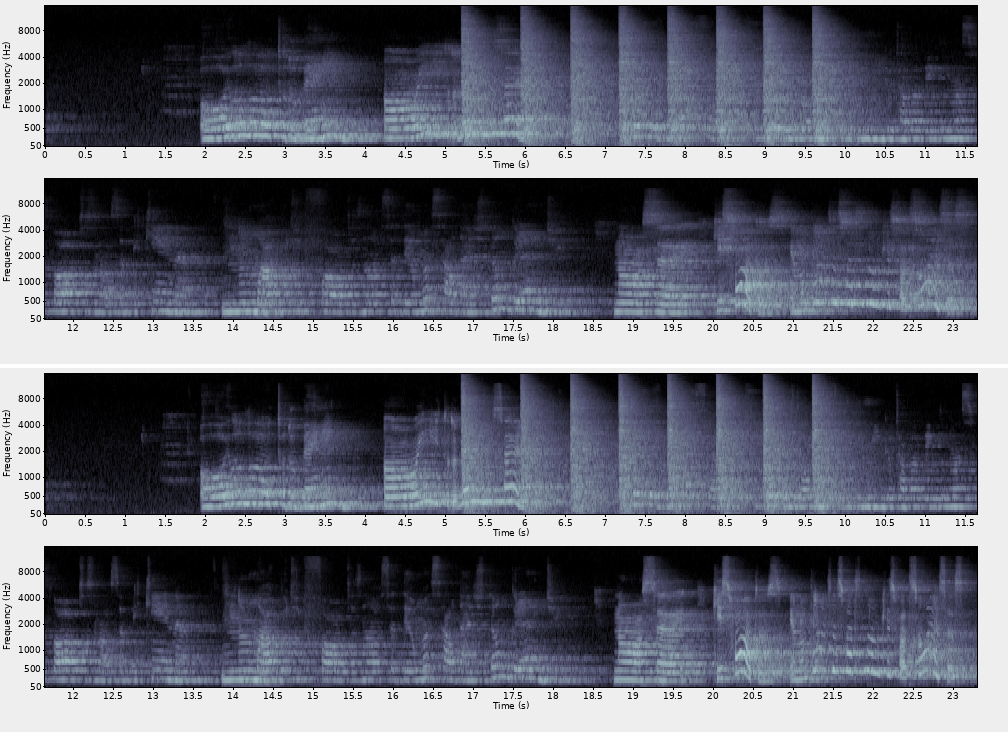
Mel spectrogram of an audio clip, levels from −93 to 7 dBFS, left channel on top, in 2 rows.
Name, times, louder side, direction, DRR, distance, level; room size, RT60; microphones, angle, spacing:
voice 1, 1.9-3.9 7.3-11.5 11.8-13.5 14.2-18.1, equal, 35° right, 0 dB, 0.8 m, -33 dB
voice 2, 4.2-6.0 13.8-14.5 18.8-19.7 20.0-23.1, right 2 dB, 85° right, 3 dB, 0.7 m, -28 dB
sound 1, 5.2-5.3 5.9-6.1 6.6-6.7 7.2-7.3 7.8-7.9 8.4-8.5 9.0-9.1 9.6-9.7, right 1 dB, 20° right, 1.4 m, -28 dB
9.6 x 7.4 x 2.8 m, 2.5 s
head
